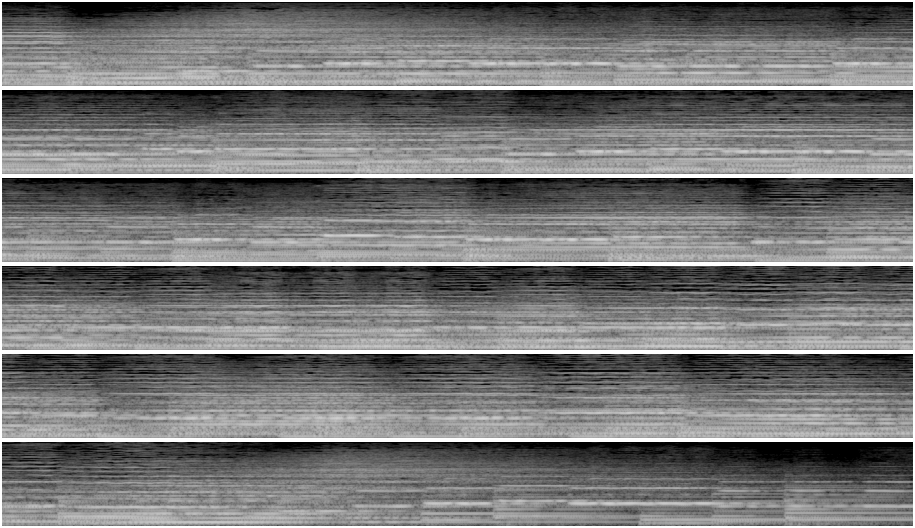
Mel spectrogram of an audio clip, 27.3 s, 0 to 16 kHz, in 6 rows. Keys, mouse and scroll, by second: 0.5 click, 2.0 click, 5.7 click, 8.5 click, 8.8 scroll down 1, 9.8 scroll down 9, 11.2 click, 13.1 click, 14.9 click, 15.8 middle click, 21.6 middle click, 23.7 scroll down 2, 24.2 middle click, 25.7 middle click, 26.6-26.9 scroll up 1, 26.9 middle click.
